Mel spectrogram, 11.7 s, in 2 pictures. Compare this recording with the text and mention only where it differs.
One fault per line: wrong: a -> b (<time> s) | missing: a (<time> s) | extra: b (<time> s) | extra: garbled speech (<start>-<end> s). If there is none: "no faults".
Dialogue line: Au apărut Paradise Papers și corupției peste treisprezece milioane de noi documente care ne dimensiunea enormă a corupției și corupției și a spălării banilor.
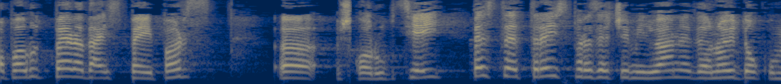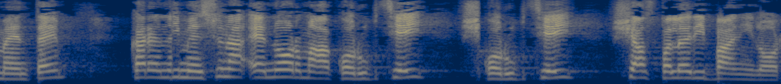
no faults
